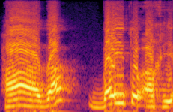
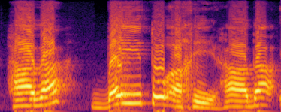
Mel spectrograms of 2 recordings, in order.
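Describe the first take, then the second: First: हादा बैतु अखी repeated slowly, word by word; slow model reading. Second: हादा बैतु अखी spoken slowly, word by word; slow model reading. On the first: Teacher repeating the Arabic after explaining, slowly. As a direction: say the Arabic again, slow and clear. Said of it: "ये इसमें इशारा इसलिए पहले लाएगी इसको". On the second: Teacher presenting the Arabic answer, slowly. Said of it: "इसकी अरबी बनेगी ऐसे". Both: Shown as a demonstration.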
